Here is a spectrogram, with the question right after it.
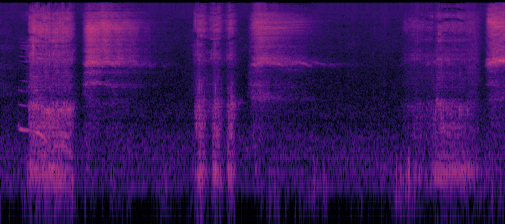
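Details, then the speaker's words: Loud, rough snores on breathing in from a sleeping adult, about three over ten seconds with quieter breaths between; ordinary snoring. "That's What Mommy Sounds like When She sleeps no She does not yeah She does mmy snores What does snoring Sound like them you"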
